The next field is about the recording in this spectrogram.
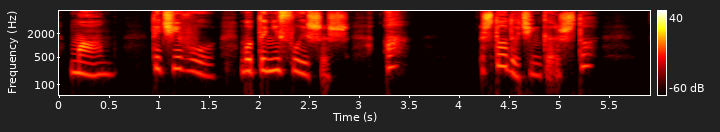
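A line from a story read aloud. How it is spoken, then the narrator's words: Startled, frightened. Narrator (Russian): Встрепенулась Любовь Сергеевна испуганно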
